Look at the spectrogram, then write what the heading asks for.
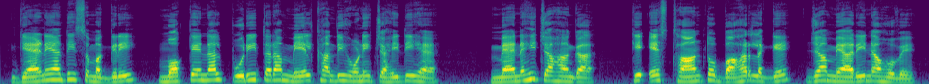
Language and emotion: Punjabi, fearful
